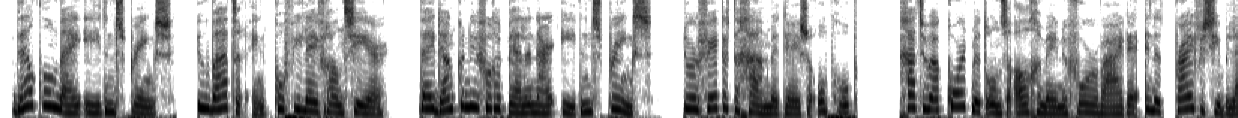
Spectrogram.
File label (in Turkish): Hollanda Kadin Felemenkce; hollandaca; seslendirme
